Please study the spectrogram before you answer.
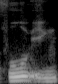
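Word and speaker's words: Fu Yin: very interesting chart because this is called a full ink chart so let me type it down what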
